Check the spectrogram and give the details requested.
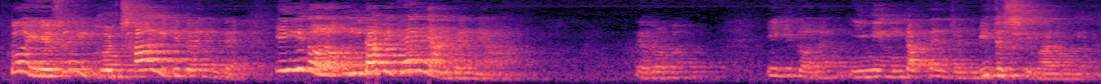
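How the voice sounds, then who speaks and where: A high, lively male voice, preaching in a loose, chatty way that swings between loud bursts and quiet asides. His words ring through a long church reverb, picked up from some distance. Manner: animated, conversational preaching with laughs and asides. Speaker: pastor. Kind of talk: sermon. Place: church sanctuary.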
